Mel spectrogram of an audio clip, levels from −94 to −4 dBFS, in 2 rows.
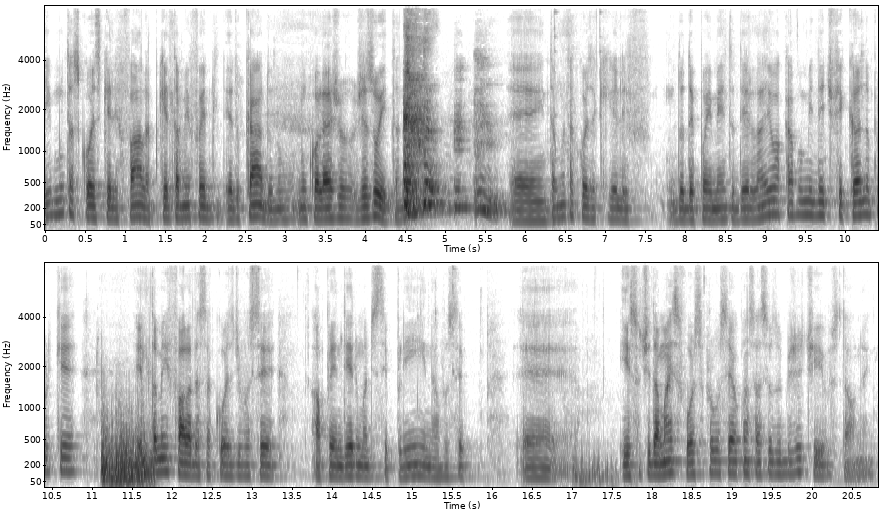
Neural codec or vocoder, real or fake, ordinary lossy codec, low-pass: none; real; none; none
